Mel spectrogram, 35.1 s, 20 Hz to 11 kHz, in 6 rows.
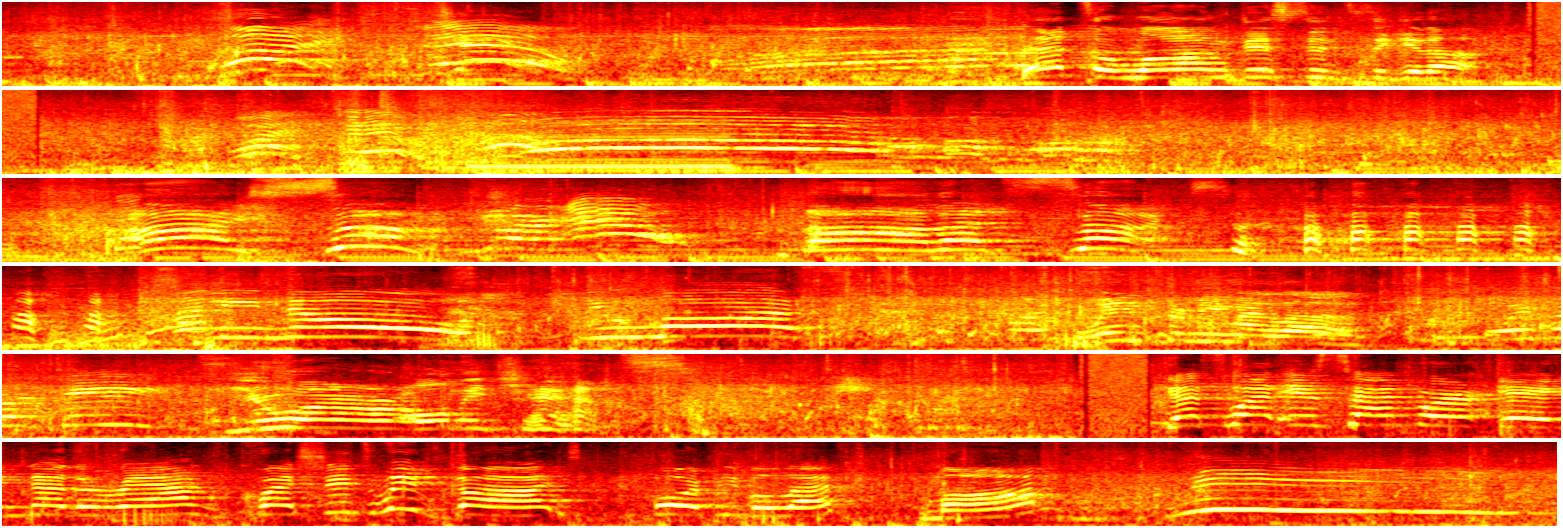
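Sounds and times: water splash: 0:00.0 - 0:04.3, 0:05.6 - 0:15.7, 0:16.5 - 0:28.2, 0:30.9 - 0:35.0
background music with bass line: 0:00.0 - 0:19.4
people shouting excitedly: 0:00.8 - 0:02.2, 0:06.7 - 0:10.1, 0:12.1 - 0:16.2
people laughing: 0:08.8 - 0:10.2, 0:16.2 - 0:18.4.

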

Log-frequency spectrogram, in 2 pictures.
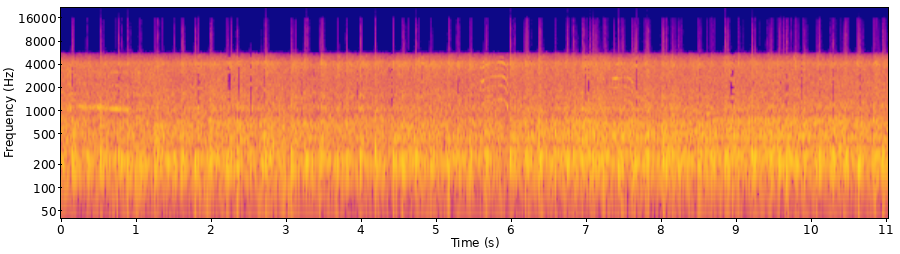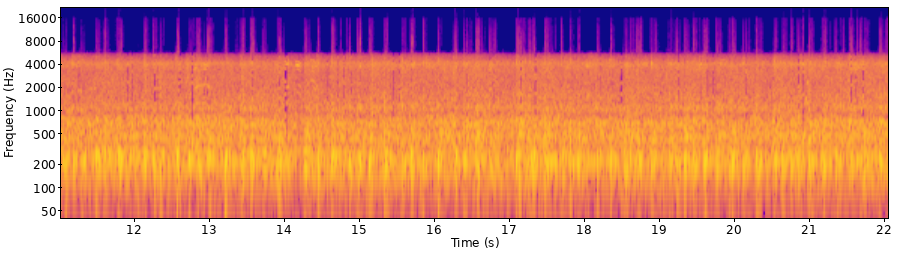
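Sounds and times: loud rapid drumming: 0:00.0 - 0:22.0.

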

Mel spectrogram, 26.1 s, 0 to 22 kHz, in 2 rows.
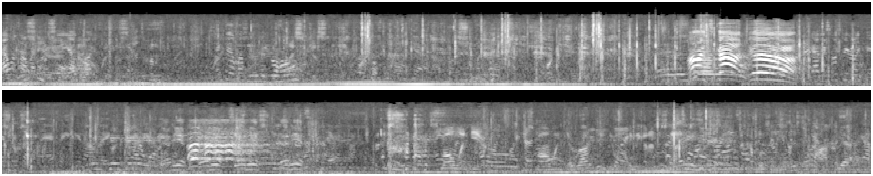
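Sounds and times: steady low hum: 0:00.0 - 0:26.0
sharp claps: 0:06.1 - 0:10.8
voices whooping: 0:09.7 - 0:12.0, 0:15.7 - 0:18.0.

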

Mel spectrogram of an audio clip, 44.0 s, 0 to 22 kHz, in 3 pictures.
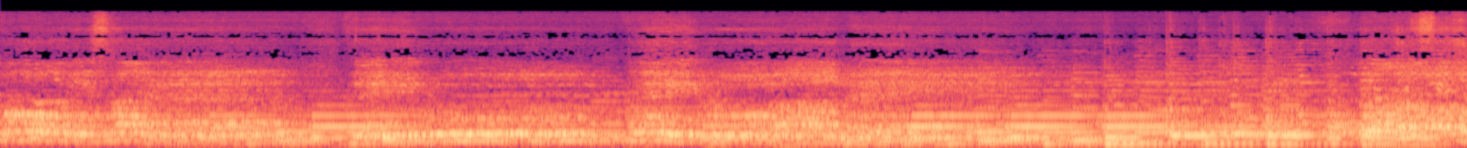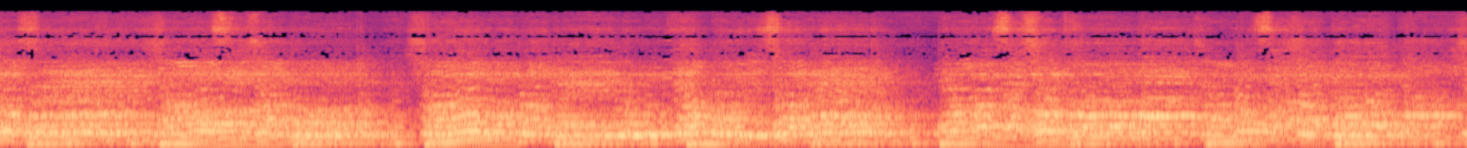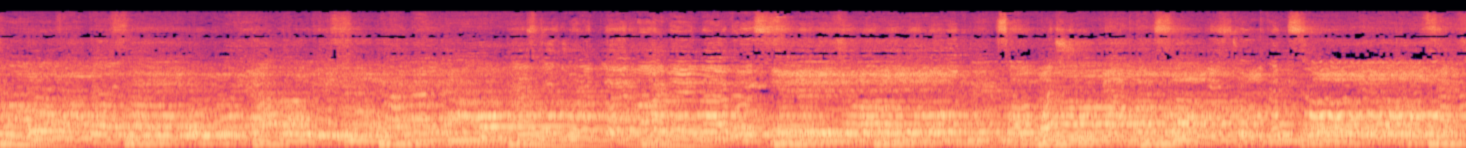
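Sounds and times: mixed choir singing: 0:00.0 - 0:44.0
piano accompaniment: 0:00.0 - 0:44.0.

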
